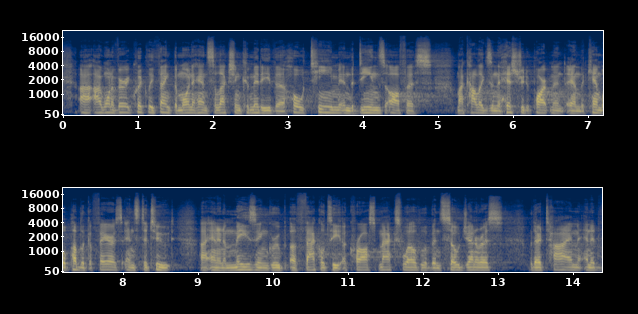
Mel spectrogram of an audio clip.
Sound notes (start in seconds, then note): none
